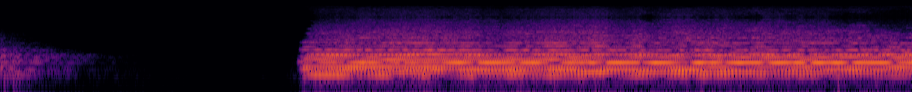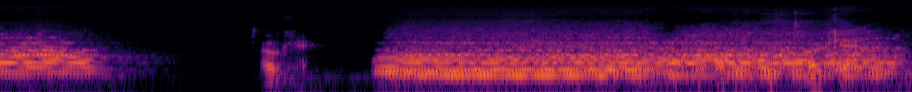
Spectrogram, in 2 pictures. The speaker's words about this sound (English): But I have this constant train problem. But the good thing is that the train comes and it goes. And unless it hits somebody. Then it comes and stops. Either way, the sound will go away. It'll be gone in a second here.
